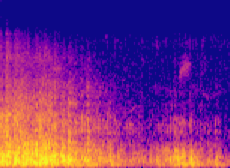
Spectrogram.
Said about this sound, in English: There was a huge rainstorm that hit. And there was a lightning bolt that came between my car and the screen.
